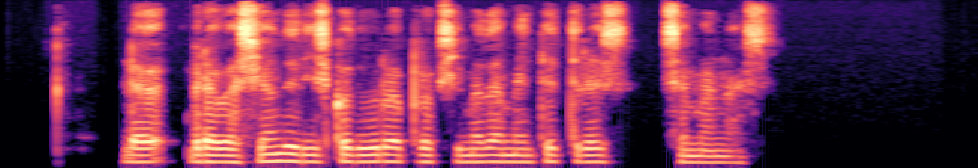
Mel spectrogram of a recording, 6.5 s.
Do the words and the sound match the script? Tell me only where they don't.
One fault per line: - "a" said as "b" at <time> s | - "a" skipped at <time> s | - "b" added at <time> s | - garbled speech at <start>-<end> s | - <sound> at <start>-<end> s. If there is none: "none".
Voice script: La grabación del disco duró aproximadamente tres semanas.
none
